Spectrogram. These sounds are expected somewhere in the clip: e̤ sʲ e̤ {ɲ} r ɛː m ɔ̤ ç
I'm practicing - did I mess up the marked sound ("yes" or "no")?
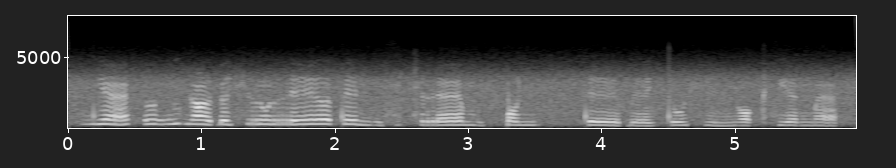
yes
